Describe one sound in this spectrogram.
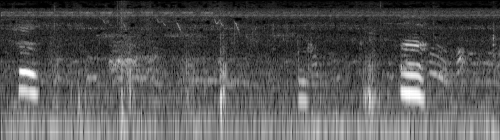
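A baby babbles briefly close by.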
